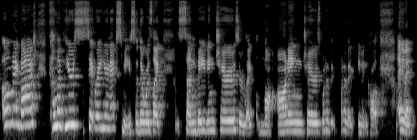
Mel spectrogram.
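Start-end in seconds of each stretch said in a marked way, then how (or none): 0.1-2.6 high, gushing welcome; pitched-up, delighted come-sit-here; excited invite. Retold or imitated. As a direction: squeal it like meeting a kindred spirit. New friend inviting her over.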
